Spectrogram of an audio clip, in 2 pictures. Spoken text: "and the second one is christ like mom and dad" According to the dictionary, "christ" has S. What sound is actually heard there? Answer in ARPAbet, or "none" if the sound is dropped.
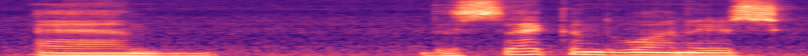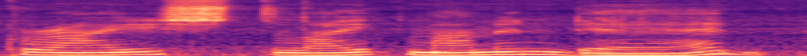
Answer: SH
